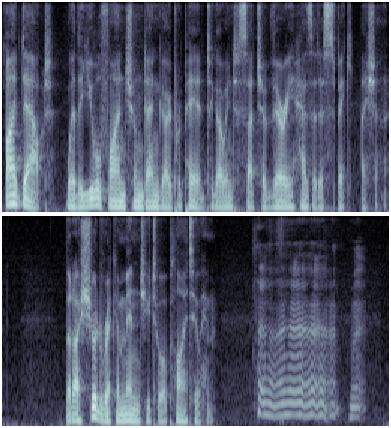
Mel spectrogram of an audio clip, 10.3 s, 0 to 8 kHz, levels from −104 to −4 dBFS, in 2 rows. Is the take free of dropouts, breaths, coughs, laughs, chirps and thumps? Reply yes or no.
no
